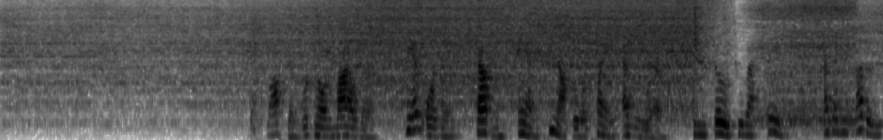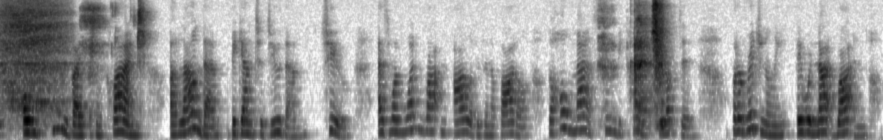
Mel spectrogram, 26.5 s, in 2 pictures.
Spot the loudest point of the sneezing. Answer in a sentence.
The volume of the sneezing peaks at 23 seconds.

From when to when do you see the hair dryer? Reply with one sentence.
You can hear the hair dryer from 0.0 to 14.3 s.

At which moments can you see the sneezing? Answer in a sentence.
The sneezing can be heard from 3.6 to 4.1 s, from 14.4 to 15.4 s and from 22.2 to 23.2 s.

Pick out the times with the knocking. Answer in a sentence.
The knocking can't be heard in this clip.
